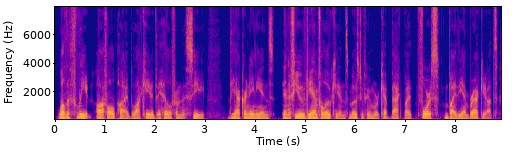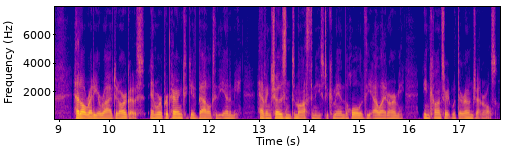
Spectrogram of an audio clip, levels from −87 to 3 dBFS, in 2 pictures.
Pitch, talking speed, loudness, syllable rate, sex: 125 Hz, 205 wpm, -20 LUFS, 6.4 syllables/s, male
